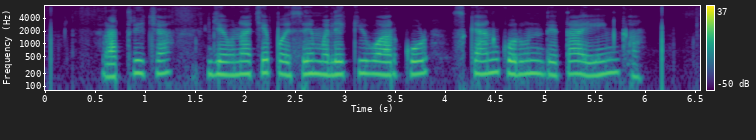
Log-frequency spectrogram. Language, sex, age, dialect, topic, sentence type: Marathi, female, 41-45, Varhadi, banking, question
